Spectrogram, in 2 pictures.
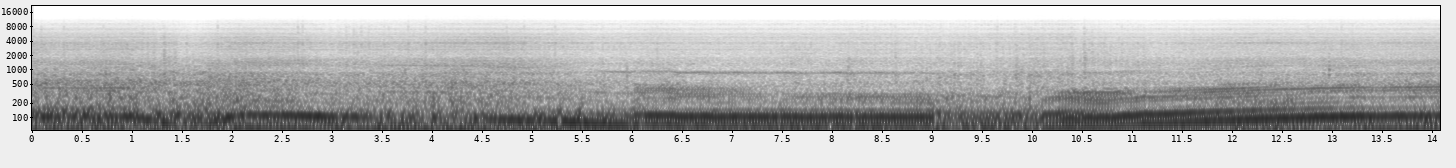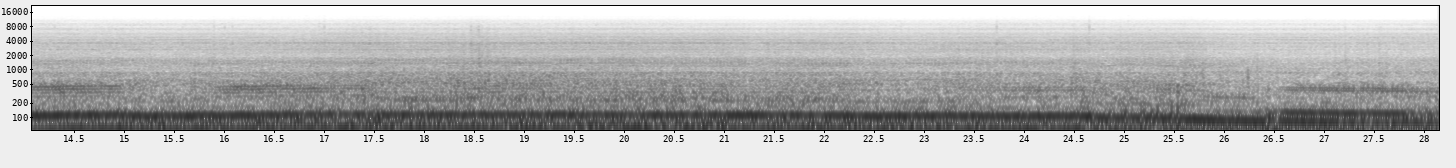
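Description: BMW R1200GS boxer-twin engine running at low road speed under steady throttle. About ten seconds in the engine note briefly drops, then climbs in pitch as the bike accelerates again.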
